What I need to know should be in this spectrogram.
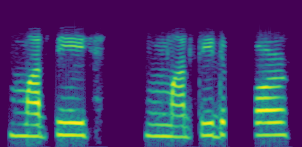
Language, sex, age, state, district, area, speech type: Assamese, female, 30-45, Assam, Dibrugarh, urban, conversation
